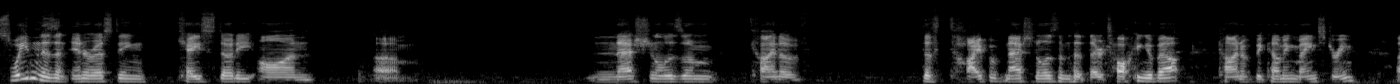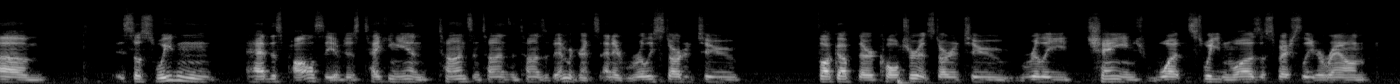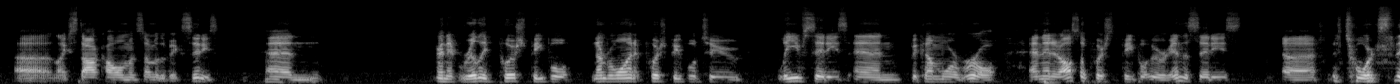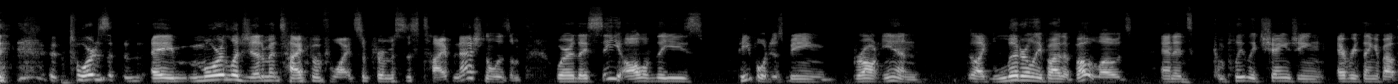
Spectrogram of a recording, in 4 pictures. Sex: male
